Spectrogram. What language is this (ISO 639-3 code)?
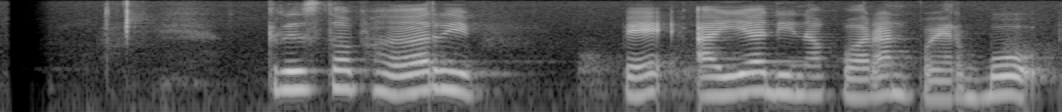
sun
